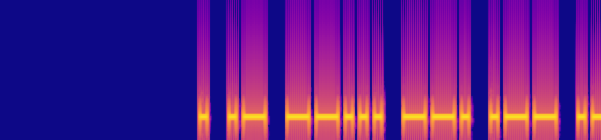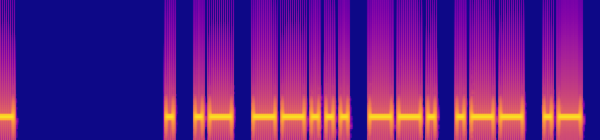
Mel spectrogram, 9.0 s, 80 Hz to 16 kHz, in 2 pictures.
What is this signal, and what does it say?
Morse code, heard as a keyed tone, about 21 wpm, 700 Hz. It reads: EA7GWA EA7GWA
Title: DXCC-100 Call Signs - 6 Characters - Repeated 3x - 22wpm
